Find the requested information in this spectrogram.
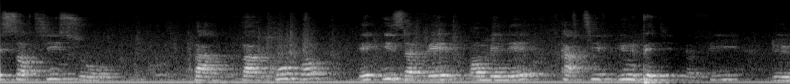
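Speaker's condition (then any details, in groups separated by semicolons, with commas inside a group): No condition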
